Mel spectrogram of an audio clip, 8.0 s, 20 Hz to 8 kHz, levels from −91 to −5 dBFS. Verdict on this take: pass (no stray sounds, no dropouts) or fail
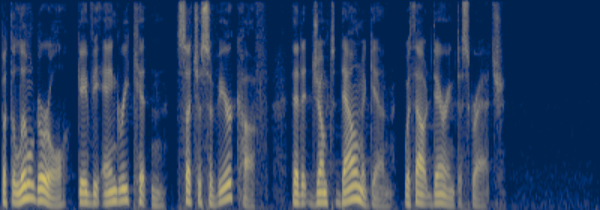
pass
